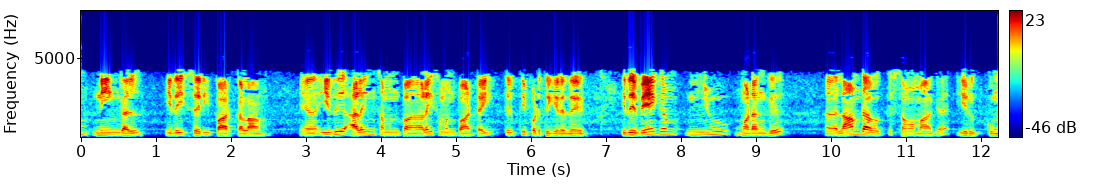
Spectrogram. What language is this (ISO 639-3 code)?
tam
